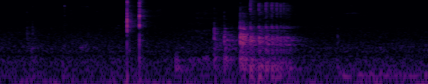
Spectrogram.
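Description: A UV torch's switch clicking, a sharp double click about a second in, then a short rattling clatter as the torch is handled over the fly, before the resin is cured under the UV light.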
